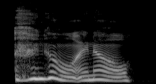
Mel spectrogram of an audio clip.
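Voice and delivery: tired, weary, worn out. Oliver answers Dinah, who reminds him how proud he is: weary. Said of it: "Oliver says wearily".

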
